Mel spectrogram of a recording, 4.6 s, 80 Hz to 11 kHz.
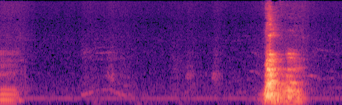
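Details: A German Shepherd of about 13–14 months gives a single loud, deep bark, defending its territory from a girl dropping off the newspaper. It was also growling. Recorded June 28.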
